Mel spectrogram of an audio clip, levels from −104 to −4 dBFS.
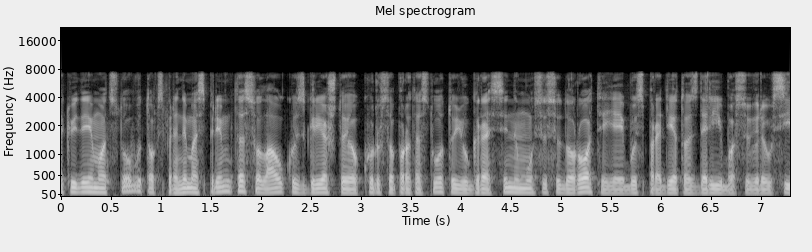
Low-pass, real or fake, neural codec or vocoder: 7.2 kHz; real; none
